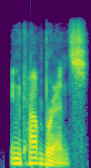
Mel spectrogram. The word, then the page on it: encumbrance: American English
